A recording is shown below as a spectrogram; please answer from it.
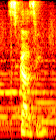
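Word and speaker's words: SCSI: i good i think i'm how do i pronounce scuzzy scuzzy you are sure you've always said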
